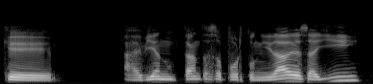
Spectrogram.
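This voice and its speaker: A man preaching a personal testimony sermon in an earnest, halting way with many restarts. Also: medium pitch, clean tone, no echo. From United States. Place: church. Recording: dull, dry livestream audio.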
